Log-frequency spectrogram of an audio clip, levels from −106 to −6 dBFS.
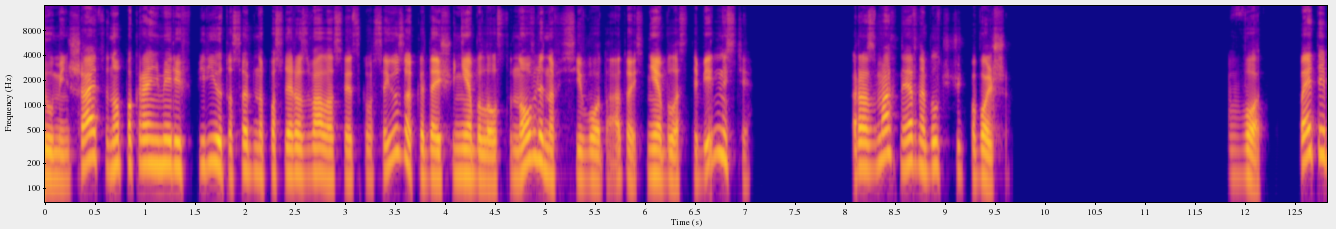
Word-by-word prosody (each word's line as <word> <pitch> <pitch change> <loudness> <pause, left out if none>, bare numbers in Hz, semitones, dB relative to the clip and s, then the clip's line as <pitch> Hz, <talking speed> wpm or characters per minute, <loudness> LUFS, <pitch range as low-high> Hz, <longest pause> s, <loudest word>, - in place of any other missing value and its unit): уменьшается, 140 - +2
но, 185 +2 +2
по 195 +1 -2
крайней 195 -1 +2
мере, 190 -1 +3
в 180 - -20
период, 185 -3 0
особенно 155 0 -2
после 150 0 -1
развала 150 -1 +2
Советского 135 0 -7
Союза, 220 - -2
когда 145 -1 +1
ещё 135 +2 +1
не 150 -1 +4
было 135 -3 +1
установлено 140 - +1
всего, 135 -1 -3
да, - - -6
то - - -2
есть, - - -9
не 145 -1 +5
было 130 -2 -1
стабильности 220 - -4 1.0
размах, 190 +9 +2
наверно, 185 -1 0
был 180 +2 -1
чуть-чуть 160 -2 -16
побольше. - - 0 2.2
Вот. 145 +1 0 0.4
По - - +5
этой 260 -1 +2
155 Hz, 150 wpm, -25 LUFS, 140-195 Hz, 2.2 s, не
